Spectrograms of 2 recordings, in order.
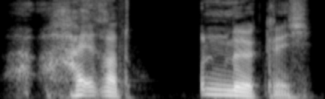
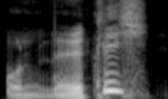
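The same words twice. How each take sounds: First: High, stuttered bad news; flustered servant struggling to get words out; agitated stammer. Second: Low, soft questioning echo of "Unmöglich"; "Unmöglich" as an unruffled, quiet question; composed query. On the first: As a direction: stammer it out urgently, falling at the end. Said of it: "stotterte Passepartout". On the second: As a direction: say "Unmöglich" coolly with a rising end. Calm master questions stammering servant. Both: A narrator's reading.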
